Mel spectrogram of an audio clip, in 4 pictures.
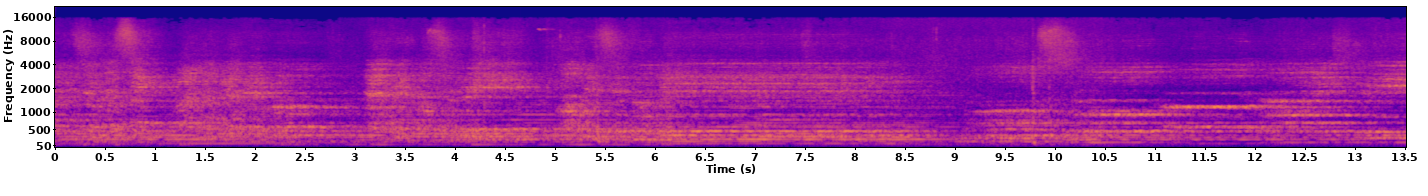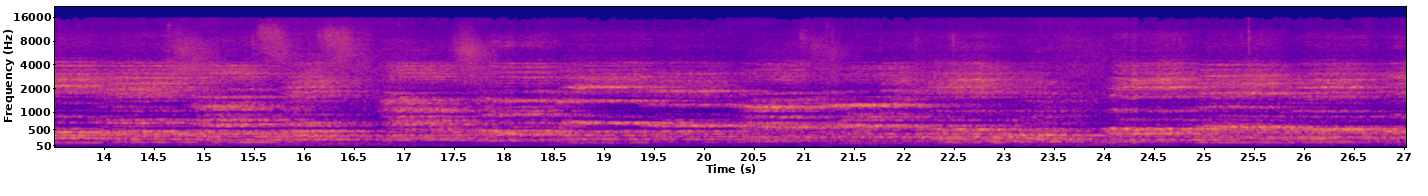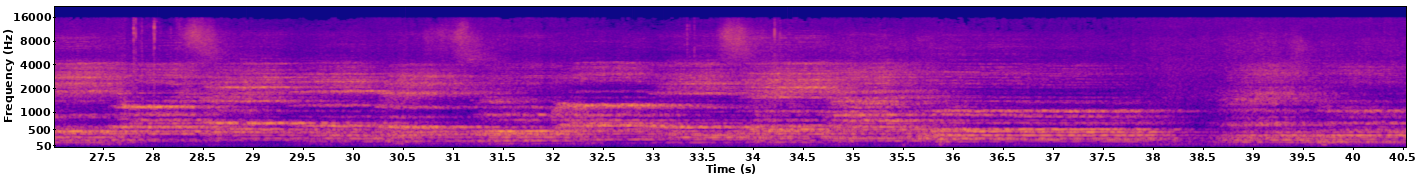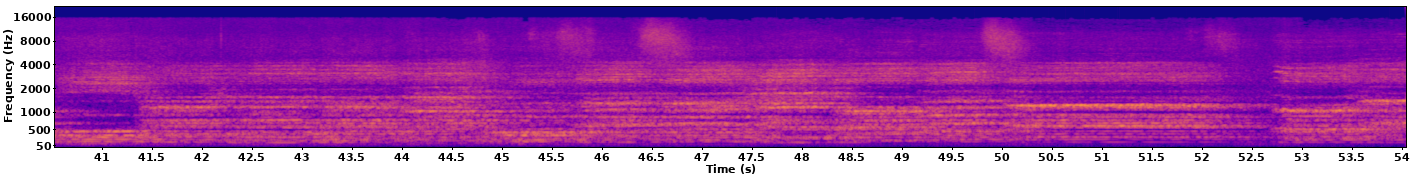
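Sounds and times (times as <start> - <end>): mixed choir singing in a church: 0.0 - 54.0.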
